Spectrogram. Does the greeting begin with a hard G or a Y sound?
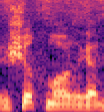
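Y sound. The greeting begins with a Y sound. This is how Berliners say it. "it's like"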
